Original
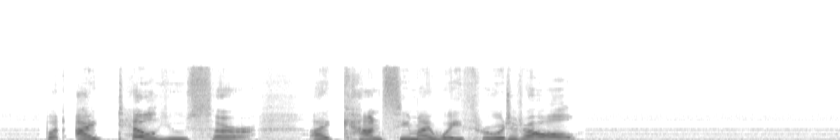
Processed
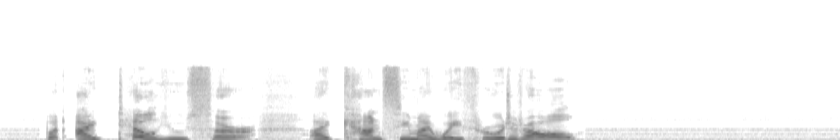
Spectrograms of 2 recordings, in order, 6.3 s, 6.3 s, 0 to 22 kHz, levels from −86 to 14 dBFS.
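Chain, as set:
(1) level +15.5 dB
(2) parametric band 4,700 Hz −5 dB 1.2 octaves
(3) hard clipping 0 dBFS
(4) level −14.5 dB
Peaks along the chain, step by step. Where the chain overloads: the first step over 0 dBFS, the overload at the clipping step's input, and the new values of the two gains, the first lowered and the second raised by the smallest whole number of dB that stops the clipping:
−5.0, −5.5, −5.5, −20.0 dBFS
no step passes full scale

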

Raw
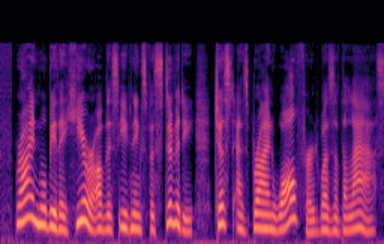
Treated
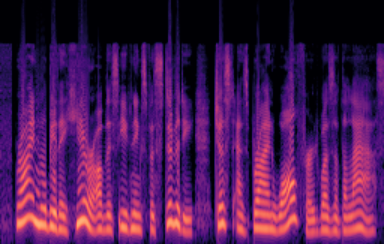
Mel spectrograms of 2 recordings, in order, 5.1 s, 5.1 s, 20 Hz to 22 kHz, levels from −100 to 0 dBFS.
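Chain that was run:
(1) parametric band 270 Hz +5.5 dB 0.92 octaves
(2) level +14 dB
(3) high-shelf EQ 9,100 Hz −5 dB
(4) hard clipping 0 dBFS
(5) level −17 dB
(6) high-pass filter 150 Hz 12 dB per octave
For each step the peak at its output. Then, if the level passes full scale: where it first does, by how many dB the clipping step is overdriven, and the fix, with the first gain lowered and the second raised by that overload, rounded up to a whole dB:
−9.5, +4.5, +4.5, 0.0, −17.0, −13.0 dBFS
step 2, 4.5 dB
step 2 +9 dB, step 5 −12 dB

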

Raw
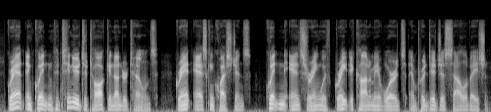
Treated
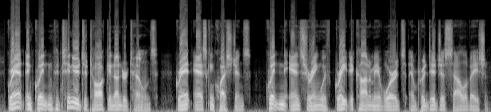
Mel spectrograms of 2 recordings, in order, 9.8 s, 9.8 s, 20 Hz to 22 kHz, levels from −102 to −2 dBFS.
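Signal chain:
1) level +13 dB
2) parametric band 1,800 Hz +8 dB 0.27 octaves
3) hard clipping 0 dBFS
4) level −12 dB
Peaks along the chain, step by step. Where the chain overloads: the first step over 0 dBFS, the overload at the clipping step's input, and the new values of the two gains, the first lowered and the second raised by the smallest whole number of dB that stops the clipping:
+8.0, +9.5, 0.0, −12.0 dBFS
step 1, 9.5 dB
step 1 +3 dB, step 4 −2 dB

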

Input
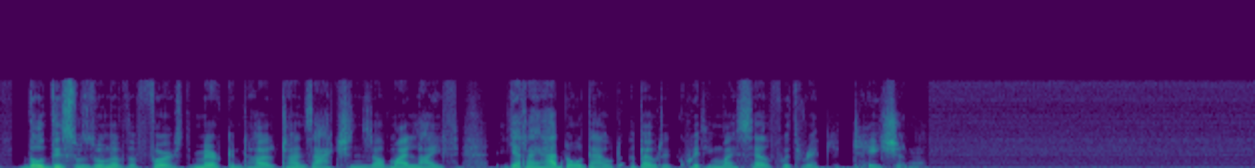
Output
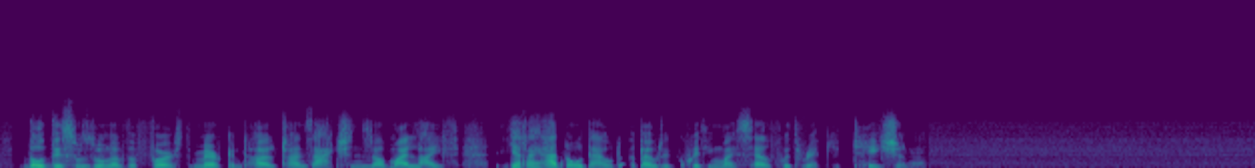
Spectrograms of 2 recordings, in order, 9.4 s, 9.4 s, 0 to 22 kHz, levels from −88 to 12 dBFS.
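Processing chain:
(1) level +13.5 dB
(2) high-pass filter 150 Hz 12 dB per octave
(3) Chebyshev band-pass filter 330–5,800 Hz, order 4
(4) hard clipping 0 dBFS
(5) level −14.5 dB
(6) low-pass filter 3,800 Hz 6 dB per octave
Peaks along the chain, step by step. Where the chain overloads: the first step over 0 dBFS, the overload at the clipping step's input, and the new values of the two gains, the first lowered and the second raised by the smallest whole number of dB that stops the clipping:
−2.5, −1.5, −3.5, −3.5, −18.0, −18.0 dBFS
no step passes full scale

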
